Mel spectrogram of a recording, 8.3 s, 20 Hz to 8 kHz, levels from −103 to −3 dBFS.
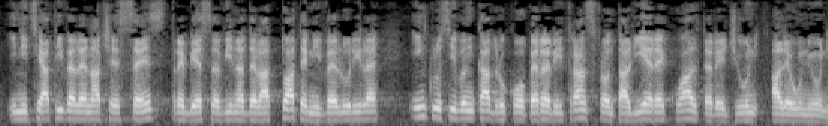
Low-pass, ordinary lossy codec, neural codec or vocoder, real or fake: none; none; none; real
